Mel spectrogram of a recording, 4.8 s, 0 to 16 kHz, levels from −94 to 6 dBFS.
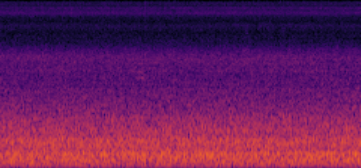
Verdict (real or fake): fake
